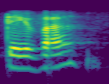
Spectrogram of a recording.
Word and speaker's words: Devaa: It's my first name, which is Devaa, and it's spelled in a kind of different way.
